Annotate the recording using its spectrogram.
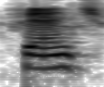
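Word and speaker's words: fetch: फेंच, फेंच means लाना, टी के बाद CH आया, टी साइलेंट है।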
